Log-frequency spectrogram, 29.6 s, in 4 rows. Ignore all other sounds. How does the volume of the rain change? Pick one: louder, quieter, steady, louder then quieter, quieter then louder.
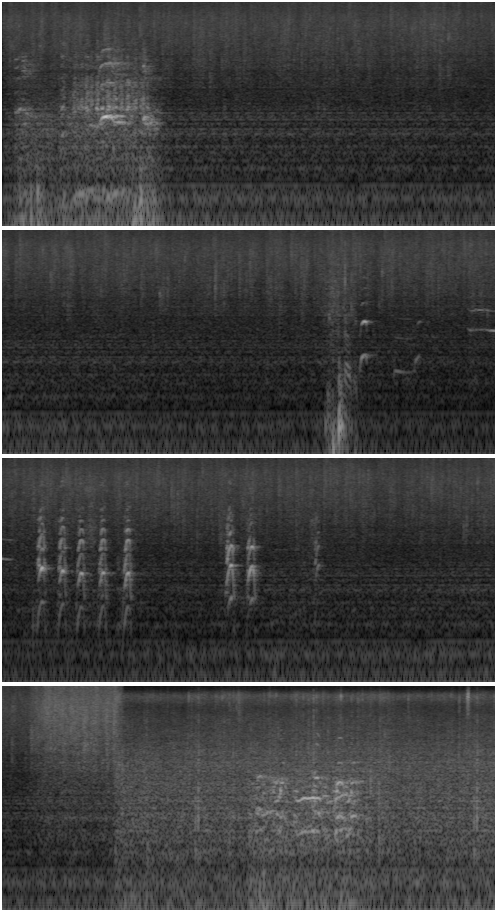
louder.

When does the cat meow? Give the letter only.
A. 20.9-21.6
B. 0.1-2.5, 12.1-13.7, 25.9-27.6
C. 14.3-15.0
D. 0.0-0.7
C.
